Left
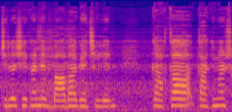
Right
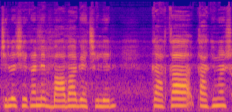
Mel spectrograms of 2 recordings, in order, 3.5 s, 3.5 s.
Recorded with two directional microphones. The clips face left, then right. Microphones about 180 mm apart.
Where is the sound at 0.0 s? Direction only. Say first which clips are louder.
Right 6 dB; 45° right (ahead or behind).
